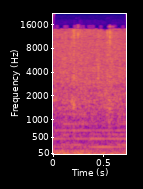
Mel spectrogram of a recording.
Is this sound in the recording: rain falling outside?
yes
